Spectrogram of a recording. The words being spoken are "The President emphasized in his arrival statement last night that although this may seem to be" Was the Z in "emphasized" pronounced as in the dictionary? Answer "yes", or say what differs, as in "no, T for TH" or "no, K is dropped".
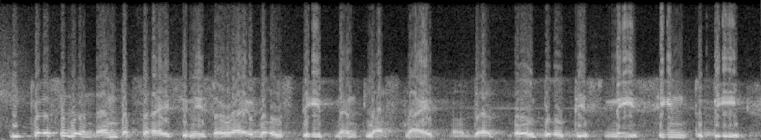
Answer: no, S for Z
